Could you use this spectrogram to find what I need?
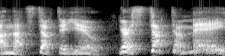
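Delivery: loud, menacing delivery in an acted voice. In a tabletop game, a player answers an enemy in character: threatening in character. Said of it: "in character, I threaten back to him".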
